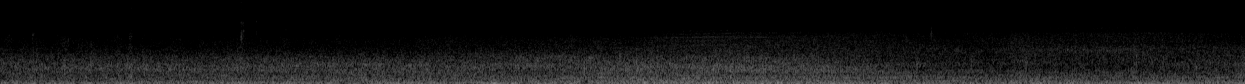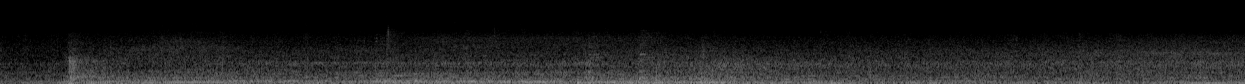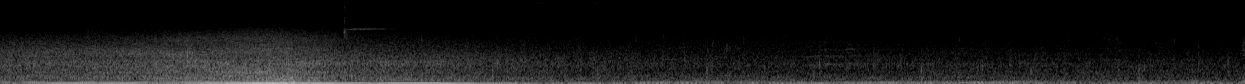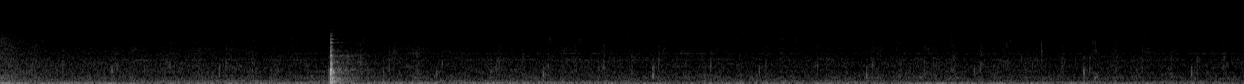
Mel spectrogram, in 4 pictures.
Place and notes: Ascolto il tuo cuore, città. I listen to your heart. Fall - Monday night walk in San Salvario, before first curfew night, in the time of COVID19: Soundwalk
"Monday night walk in San Salvario, before first curfew night, in the time of COVID19": Soundwalk
Monday, October 26th 2020: first night of curfew at 11 p.m. for COVID-19 pandemic emergence. Round trip walking from my home in San Salvario district. Similar path as in previous Chapters.
Start at 10:47 p.m. end at 11:26 p.m. duration 38’40”
Path is associated with synchronized GPS track recorded in the (kmz, kml, gpx) files downloadable here:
